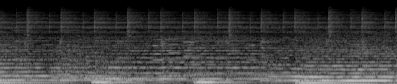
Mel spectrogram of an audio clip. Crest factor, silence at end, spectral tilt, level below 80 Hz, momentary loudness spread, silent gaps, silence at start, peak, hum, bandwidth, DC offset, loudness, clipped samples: 12 dB; 0 s; -6 dB/octave; -34 dBFS; 8 LU; none; 0 s; -12 dBFS; none; 15.5 kHz; under 0.1%; -26 LUFS; under 0.1%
